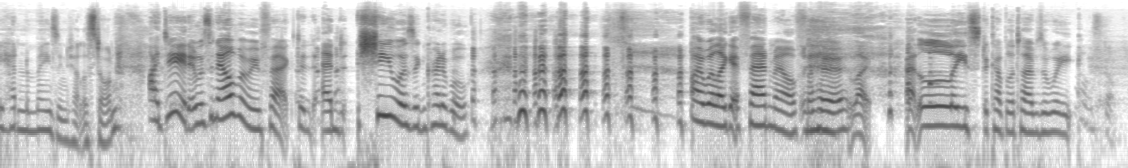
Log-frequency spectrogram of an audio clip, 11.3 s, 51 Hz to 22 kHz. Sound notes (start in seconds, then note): 5.8 laughs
